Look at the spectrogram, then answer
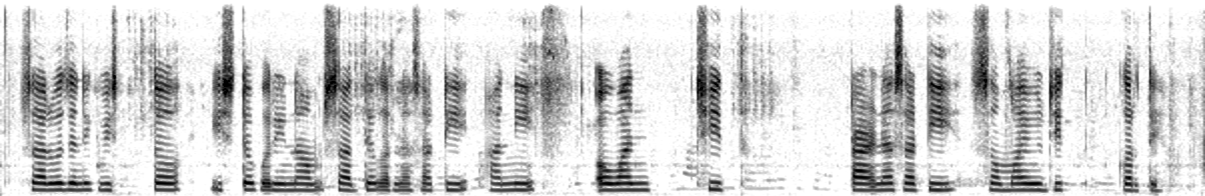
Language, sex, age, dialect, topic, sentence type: Marathi, female, 18-24, Varhadi, banking, statement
